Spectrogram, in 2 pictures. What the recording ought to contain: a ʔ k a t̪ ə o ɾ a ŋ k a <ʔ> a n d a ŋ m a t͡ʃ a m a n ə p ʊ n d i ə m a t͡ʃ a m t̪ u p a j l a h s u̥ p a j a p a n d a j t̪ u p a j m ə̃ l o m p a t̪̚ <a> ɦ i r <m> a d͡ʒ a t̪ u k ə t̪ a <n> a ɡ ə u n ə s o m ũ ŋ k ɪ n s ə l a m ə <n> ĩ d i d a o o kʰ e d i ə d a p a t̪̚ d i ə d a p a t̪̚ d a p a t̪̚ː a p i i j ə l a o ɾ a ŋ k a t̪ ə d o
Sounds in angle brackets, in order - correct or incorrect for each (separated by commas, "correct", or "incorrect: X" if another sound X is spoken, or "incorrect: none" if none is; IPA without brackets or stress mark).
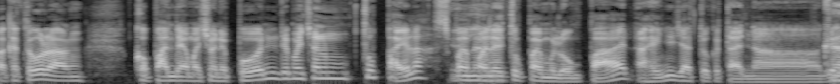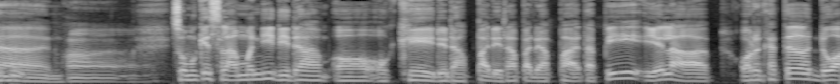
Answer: incorrect: p, correct, incorrect: ɲ, correct, correct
